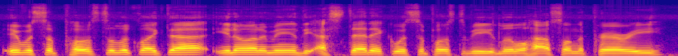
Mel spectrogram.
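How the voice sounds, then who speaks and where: A man casually livestreams outdoors at a garden cafe on his phone with an ear-worn mic, rambling and greeting viewers by name. He talks fast in a mid-range, level voice that is warm, clear and resonant, and the recording is dry.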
